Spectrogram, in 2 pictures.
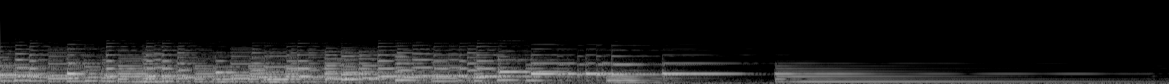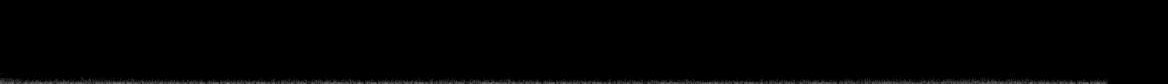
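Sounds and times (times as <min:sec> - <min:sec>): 
single-voice piano invention in B minor: 0:00.0 - 0:12.1.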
